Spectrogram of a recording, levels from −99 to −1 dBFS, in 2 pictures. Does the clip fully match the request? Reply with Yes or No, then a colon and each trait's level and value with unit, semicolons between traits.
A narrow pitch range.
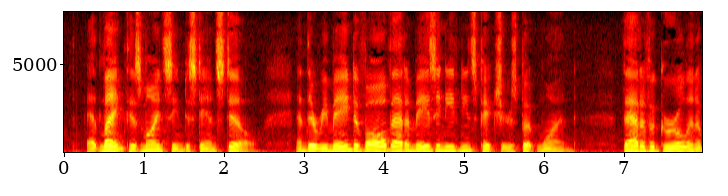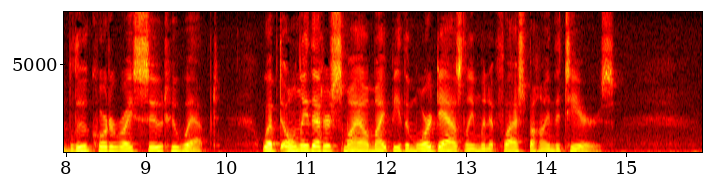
No: average, 3.7 semitones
